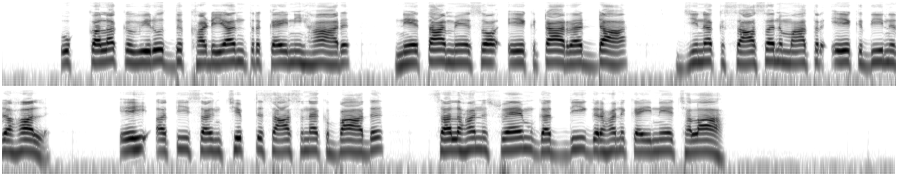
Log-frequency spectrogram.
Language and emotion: Maithili, neutral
